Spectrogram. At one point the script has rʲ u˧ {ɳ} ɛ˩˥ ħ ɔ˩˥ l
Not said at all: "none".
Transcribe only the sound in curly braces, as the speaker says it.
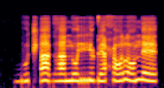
ɖ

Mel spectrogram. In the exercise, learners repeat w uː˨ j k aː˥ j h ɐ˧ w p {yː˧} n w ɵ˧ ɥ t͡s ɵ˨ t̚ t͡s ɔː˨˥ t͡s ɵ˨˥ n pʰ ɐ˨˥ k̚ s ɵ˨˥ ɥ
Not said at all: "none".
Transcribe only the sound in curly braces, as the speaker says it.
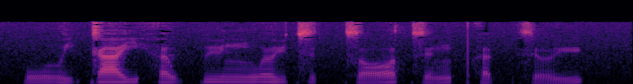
yː˧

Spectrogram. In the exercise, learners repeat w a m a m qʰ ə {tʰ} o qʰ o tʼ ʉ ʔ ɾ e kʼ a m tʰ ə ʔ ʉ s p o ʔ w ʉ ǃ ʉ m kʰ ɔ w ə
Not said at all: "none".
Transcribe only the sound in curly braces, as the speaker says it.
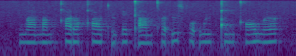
ɾ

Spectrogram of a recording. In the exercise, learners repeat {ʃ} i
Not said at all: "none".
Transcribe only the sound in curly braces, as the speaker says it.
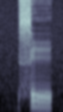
s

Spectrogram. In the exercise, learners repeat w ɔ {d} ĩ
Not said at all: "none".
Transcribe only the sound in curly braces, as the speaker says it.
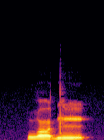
d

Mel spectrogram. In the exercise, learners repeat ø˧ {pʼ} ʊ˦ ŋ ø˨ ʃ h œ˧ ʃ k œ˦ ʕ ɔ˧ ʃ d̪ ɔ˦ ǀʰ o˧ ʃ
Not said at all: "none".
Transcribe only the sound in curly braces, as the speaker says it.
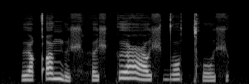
qʼ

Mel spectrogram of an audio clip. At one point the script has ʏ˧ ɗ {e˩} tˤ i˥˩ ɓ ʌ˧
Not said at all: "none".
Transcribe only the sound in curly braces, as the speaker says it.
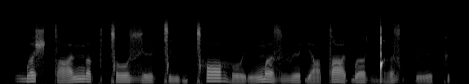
e˩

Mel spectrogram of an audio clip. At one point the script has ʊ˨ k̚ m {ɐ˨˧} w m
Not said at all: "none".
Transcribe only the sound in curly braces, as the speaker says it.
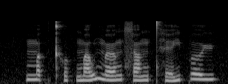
ɐ˨˥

